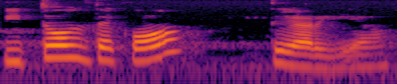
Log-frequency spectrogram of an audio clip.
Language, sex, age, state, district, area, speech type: Santali, female, 18-30, West Bengal, Bankura, rural, spontaneous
